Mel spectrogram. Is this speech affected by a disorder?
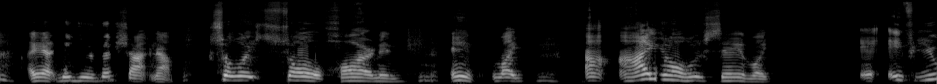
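Yes: cerebral palsy; present from birth, severe.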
